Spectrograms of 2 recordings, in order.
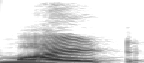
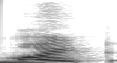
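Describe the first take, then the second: No difference in how they are said.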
